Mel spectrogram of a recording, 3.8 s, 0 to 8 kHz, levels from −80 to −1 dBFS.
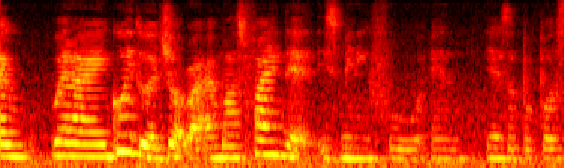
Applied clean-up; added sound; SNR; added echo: none; none; none; none.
